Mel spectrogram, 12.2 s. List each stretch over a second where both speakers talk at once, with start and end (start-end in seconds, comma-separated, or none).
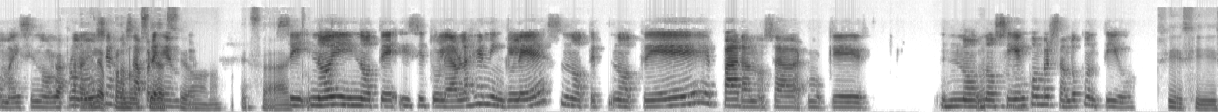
0.6-1.9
